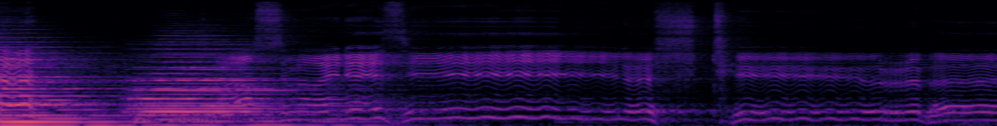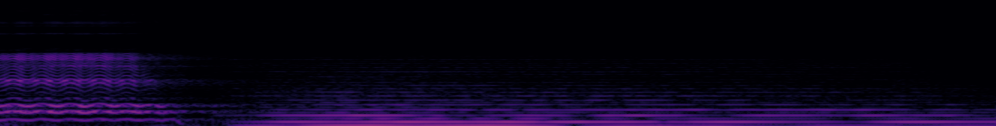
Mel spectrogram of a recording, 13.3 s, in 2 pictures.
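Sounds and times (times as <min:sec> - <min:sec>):
alto singing recitative: 0:00.0 - 0:02.7.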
